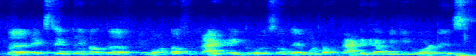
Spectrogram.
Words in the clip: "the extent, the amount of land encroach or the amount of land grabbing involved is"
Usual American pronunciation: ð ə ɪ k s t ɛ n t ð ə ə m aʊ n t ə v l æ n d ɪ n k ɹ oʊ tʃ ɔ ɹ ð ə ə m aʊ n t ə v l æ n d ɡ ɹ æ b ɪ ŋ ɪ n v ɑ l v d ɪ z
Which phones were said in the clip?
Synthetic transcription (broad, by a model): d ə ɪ k s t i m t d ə ə m aʊ n t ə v l æ n d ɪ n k ɹ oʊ s ɔ ɹ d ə ə m aʊ n t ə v l æ n d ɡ ɹ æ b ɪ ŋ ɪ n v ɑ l d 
